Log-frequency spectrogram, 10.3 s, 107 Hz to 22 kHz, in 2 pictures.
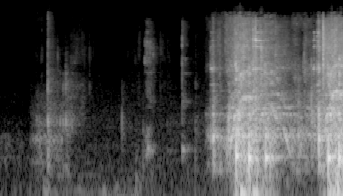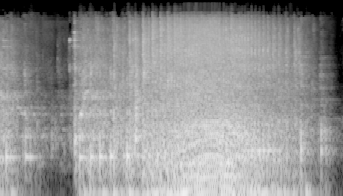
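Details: Craftsman pressure washer, 5.5hp Briggs and Stratton Intek 190, with fuel poured down the plug hole: cranks, catches on the primed fuel and runs in short rough bursts before dying; fuel from the carburetor not reaching it.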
